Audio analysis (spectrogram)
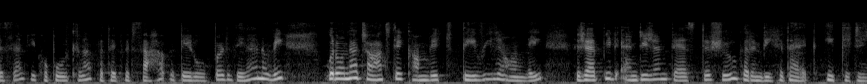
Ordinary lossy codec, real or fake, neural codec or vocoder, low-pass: none; fake; codec, 16 kHz, 1.1 kbps, Voila-Tokenizer; none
